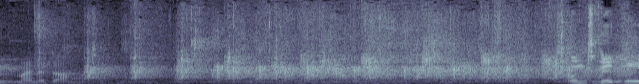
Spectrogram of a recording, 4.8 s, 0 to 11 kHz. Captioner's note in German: Beifall CDU und BÜNDNIS 90/DIE GRÜNEN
